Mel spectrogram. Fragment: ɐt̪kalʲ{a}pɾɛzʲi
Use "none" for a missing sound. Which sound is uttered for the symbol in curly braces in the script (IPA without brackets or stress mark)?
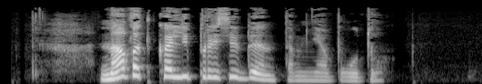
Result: i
